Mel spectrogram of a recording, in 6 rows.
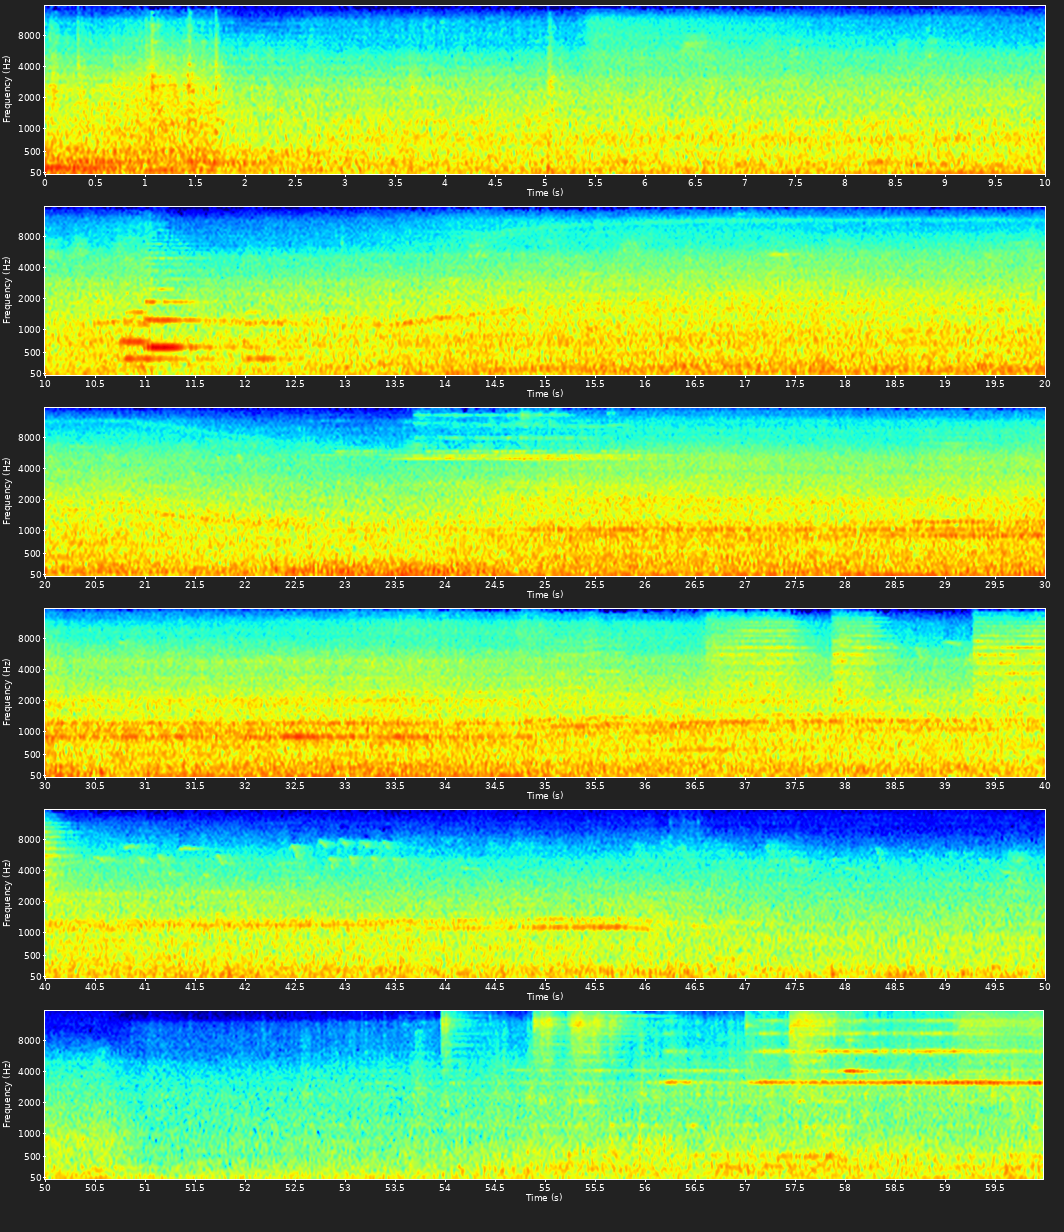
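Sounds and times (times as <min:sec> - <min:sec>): wheels squealing on rails: 0:21.2 - 0:46.8, 0:53.9 - 0:59.9
high-pitched wheel squeals: 0:54.6 - 0:59.9.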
